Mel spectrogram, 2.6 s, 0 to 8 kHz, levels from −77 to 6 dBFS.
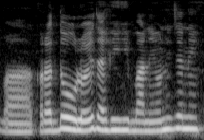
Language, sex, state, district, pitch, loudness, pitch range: Chakma, female, Tripura, Dhalai, 215 Hz, -13 LUFS, 200-235 Hz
